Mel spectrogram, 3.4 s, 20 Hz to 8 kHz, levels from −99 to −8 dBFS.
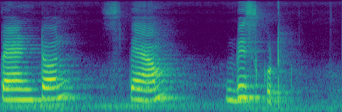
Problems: background sounds at intervals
